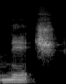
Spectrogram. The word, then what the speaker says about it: niche: mean play to your Niche play to your or again as you you weirdo Americans say your Niche um I used it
